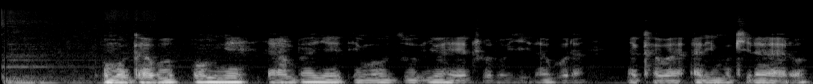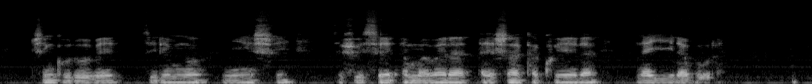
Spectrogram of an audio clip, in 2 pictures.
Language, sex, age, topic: Rundi, male, 25-35, agriculture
